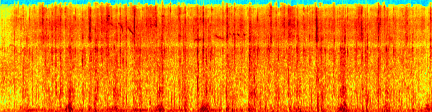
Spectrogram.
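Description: Footsteps of a person hurrying across grass, steady thuds about twice a second over a constant rustling hiss.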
